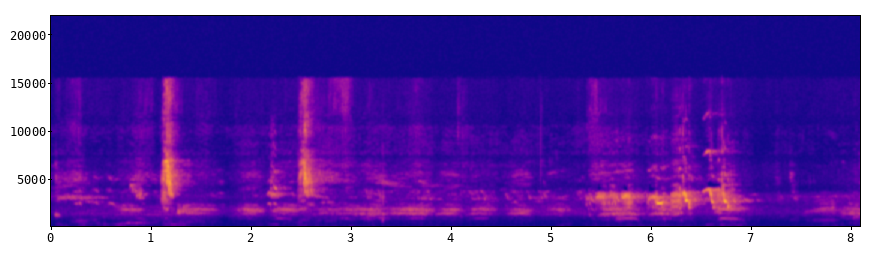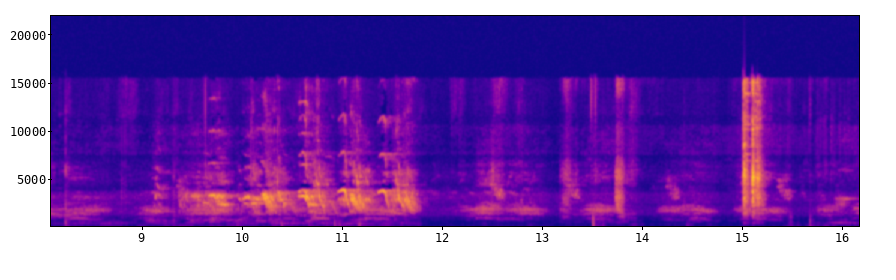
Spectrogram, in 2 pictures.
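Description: Small birds chirping and chattering almost without a break, with busier, louder spells of chirping about six seconds and ten seconds in.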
